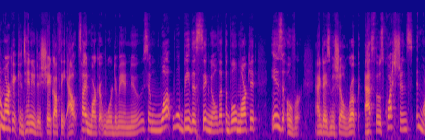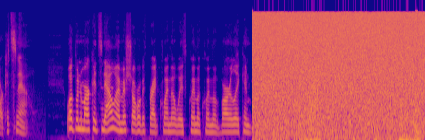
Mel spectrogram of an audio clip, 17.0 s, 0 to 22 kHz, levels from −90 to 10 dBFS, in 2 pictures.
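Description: Samples built from the wrong bytes take over from 13.53 s to the end: the reader misassembles each sample's bytes, so the rapidly changing low-order bits become the dominant part of each value. The speech turns into loud, harsh broadband noise, close to white on the louder sounds.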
